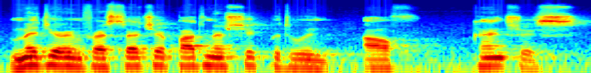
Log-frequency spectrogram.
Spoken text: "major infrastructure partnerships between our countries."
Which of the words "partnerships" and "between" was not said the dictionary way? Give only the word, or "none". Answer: partnerships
